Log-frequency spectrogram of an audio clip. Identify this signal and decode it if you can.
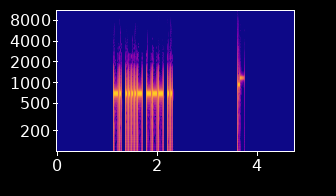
Morse code, heard as a keyed tone, about 37 wpm, 700 Hz. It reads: N4OI
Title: Call Signs - 40wpm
